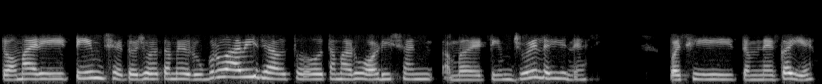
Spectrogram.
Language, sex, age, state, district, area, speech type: Gujarati, female, 18-30, Gujarat, Surat, rural, conversation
